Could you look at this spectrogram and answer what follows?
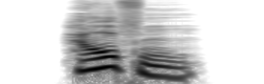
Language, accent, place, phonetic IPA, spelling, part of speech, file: German, Germany, Berlin, [ˈhalfn̩], halfen, verb, De-halfen.ogg
- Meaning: first/third-person plural preterite of helfen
